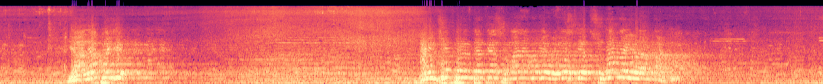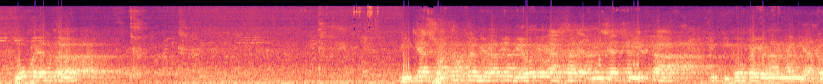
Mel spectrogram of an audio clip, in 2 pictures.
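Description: An elderly man speaks slowly and forcefully through a loudspeaker, echoing outdoors.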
